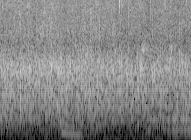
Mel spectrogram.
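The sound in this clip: Audience applause on a live show, dense and steady throughout, with a voice talking over the clapping.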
